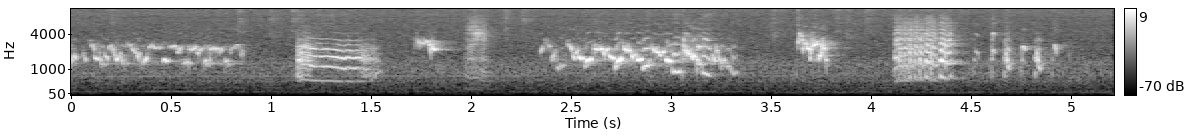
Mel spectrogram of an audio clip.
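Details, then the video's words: Budgerigar chirping in short chattering bursts of buzzy, ribbed notes, with one rising harmonic squawk and brief pauses between phrases. "Чирикает волнистый попугай"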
